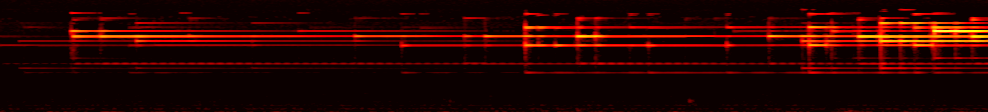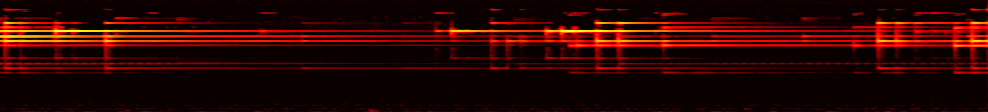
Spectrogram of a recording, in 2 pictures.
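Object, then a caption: Aluminium tube wind chime. A hanging wind chime with hollow aluminum tubes and a wooden sail disc is held up by its string and swayed by hand so the tubes strike each other. Bright, high-pitched metallic tones ring out in irregular clusters, overlapping and sustaining for over a second before fading. The clip is quiet overall, with a faint low background hum beneath the chimes.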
